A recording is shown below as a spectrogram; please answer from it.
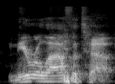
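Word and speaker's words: Nyarlathotep: talking about we were talking about nerolathatep okay that's how you're supposed to say it okay so that if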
